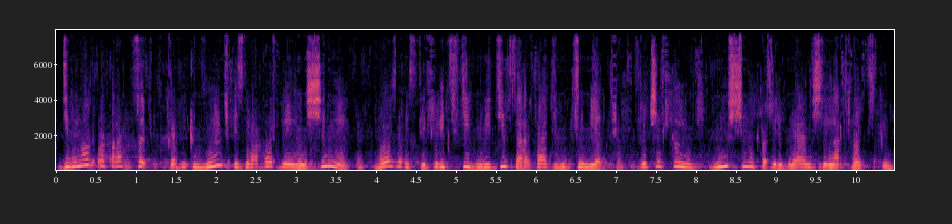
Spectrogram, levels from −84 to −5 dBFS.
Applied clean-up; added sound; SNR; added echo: neural separator model SepFormer DNS4.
